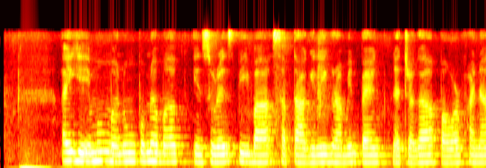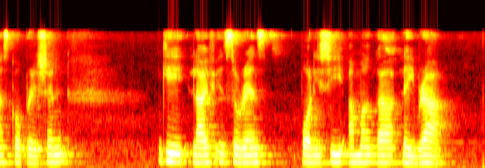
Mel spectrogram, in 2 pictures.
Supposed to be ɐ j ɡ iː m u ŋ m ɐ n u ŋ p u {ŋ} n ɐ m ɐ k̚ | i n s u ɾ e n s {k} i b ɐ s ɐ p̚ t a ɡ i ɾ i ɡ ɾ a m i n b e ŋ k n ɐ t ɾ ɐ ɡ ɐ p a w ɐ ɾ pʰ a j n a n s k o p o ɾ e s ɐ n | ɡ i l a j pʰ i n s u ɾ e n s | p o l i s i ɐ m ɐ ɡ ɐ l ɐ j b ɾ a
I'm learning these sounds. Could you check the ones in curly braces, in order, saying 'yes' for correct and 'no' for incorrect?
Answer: no, no

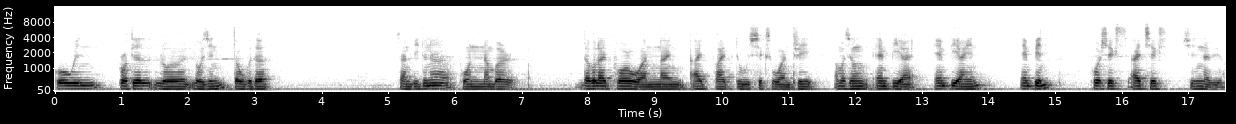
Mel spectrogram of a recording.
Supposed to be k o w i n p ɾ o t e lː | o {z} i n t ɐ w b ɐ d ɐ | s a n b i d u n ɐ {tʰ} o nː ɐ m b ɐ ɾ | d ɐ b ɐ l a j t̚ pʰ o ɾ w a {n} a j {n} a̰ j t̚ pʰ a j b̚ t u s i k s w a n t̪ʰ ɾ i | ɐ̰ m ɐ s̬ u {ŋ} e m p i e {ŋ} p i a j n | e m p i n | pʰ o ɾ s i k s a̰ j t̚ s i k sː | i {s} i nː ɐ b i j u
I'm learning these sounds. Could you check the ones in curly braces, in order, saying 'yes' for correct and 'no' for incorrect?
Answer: yes, no, no, yes, yes, no, no

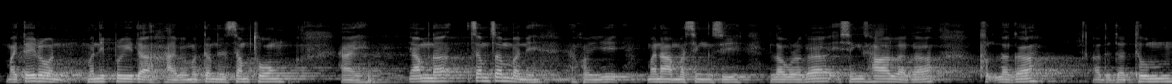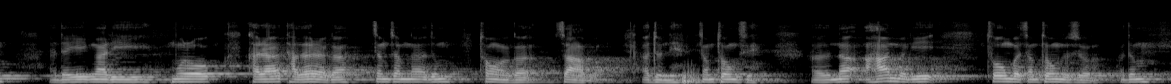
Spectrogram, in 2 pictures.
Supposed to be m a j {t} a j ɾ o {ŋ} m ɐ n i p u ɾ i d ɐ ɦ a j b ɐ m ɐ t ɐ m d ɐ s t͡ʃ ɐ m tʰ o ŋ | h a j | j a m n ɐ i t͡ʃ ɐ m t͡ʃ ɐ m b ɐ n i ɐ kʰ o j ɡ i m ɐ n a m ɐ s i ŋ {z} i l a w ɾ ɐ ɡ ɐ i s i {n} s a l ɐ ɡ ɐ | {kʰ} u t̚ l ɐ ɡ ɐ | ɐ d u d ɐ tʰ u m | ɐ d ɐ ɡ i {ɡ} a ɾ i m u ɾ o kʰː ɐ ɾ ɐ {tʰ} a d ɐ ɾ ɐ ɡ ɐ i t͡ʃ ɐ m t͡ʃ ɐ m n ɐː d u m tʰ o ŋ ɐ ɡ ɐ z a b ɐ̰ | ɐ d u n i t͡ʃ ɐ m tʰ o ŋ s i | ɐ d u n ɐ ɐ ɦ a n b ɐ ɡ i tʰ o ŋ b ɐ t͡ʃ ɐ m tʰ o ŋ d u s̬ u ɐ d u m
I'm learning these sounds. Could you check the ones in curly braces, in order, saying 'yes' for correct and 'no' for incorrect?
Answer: yes, no, no, no, no, no, yes

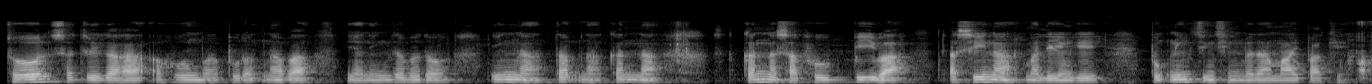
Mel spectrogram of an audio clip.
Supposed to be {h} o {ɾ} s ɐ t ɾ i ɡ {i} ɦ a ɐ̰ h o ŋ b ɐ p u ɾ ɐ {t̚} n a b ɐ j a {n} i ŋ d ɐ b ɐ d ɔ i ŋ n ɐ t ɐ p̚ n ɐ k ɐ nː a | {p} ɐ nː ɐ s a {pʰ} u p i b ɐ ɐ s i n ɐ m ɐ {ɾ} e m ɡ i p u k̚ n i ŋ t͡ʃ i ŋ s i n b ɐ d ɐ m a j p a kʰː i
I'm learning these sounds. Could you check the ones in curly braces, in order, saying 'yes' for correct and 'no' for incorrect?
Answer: no, no, no, no, yes, no, yes, no

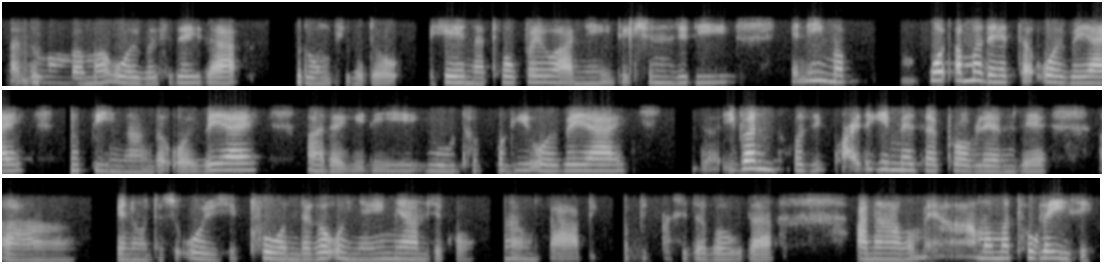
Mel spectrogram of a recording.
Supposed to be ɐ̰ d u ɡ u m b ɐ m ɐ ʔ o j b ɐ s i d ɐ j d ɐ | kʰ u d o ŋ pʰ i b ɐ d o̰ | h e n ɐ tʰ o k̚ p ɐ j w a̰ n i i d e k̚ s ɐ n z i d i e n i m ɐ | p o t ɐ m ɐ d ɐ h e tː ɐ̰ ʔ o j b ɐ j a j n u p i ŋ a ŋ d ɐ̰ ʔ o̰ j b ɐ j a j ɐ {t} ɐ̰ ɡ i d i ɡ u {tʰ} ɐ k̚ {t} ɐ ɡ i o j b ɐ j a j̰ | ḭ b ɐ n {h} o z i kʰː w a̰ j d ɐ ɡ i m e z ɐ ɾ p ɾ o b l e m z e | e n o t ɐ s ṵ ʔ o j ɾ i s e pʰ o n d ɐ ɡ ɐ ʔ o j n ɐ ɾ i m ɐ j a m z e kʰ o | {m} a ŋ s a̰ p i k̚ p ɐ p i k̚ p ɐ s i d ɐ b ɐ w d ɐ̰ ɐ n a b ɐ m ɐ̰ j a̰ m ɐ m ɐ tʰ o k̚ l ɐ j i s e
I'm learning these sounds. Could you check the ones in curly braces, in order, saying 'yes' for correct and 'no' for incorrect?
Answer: no, yes, no, yes, no

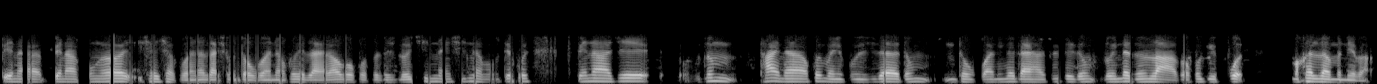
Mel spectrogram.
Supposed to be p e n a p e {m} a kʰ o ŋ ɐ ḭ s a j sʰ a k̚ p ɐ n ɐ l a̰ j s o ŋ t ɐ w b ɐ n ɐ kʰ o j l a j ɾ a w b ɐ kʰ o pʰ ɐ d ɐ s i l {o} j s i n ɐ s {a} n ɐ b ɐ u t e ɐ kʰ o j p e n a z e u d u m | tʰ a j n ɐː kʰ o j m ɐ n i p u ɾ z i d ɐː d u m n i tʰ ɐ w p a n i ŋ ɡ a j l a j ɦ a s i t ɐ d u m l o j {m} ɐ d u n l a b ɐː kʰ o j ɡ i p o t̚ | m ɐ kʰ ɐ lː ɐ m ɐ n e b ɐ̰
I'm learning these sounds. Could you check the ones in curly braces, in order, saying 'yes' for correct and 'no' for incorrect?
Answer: no, yes, no, no

